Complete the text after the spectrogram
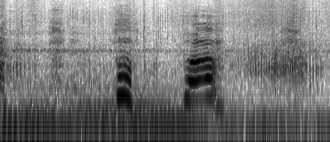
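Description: A man cries out in alarm.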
